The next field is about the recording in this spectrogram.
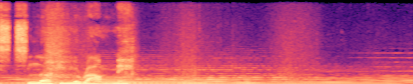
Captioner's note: Jacob sniffing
